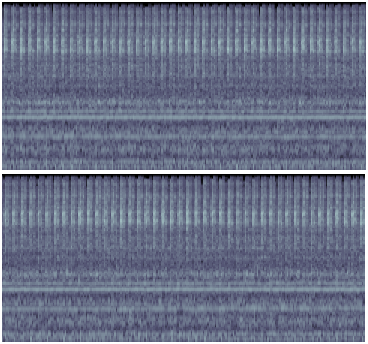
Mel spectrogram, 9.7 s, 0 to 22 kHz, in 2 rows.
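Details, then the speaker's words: Servis (Eudora) 386 compact 3 kg washing machine attempting spin: the drum thumps rhythmically about three times a second over the motor hum as it struggles to balance an uneven load, and when it finally spins it doesn't spin for long. "all right so they are not very well spun in other words it took that long to try and balance when it did eventually spin it didn't spin very long"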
